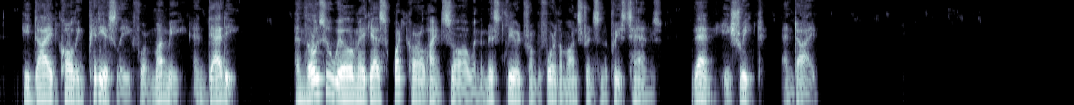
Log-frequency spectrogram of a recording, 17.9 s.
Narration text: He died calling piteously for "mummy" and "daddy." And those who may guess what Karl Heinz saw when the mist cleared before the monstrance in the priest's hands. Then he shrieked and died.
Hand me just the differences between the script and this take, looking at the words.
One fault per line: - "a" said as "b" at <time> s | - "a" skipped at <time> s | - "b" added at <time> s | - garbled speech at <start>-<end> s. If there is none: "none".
- "will" added at 5.5 s
- "from" added at 8.8 s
